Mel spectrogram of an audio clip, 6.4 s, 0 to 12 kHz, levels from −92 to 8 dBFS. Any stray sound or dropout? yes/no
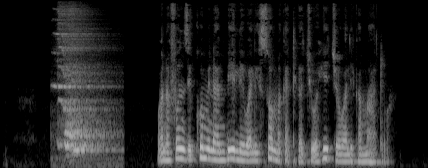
yes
